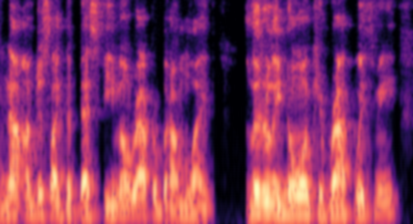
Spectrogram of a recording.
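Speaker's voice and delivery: plain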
